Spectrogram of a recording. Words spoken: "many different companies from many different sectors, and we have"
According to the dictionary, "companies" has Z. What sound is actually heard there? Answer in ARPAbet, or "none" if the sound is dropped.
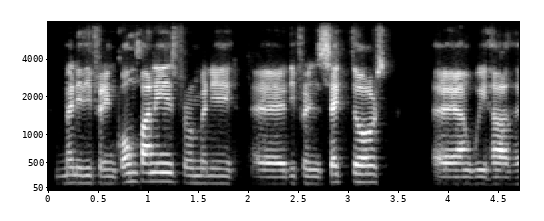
S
